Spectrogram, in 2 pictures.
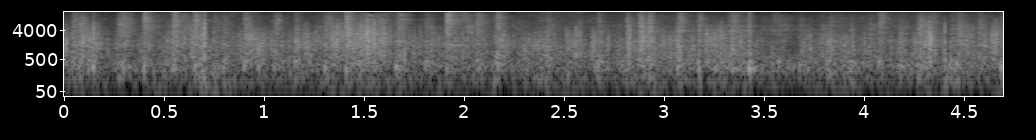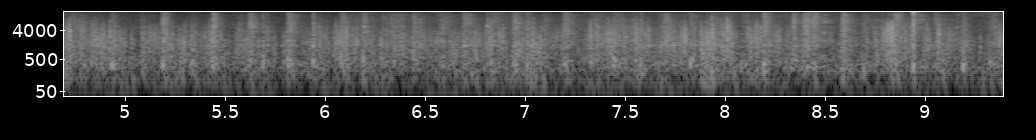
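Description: Steam-hauled passenger coaches running along the line, heard from an open carriage window: a continuous rattling clatter of wheels and running gear on the track, with wind rushing past.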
